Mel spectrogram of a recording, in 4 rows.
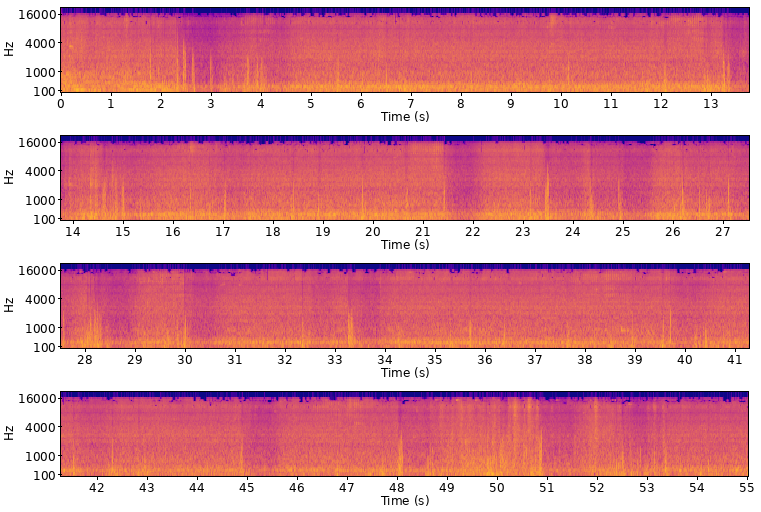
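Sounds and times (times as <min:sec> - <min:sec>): train wheels rumbling on rail: 0:00.0 - 0:55.0
sharp clacks and rattles: 0:48.8 - 0:52.2.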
